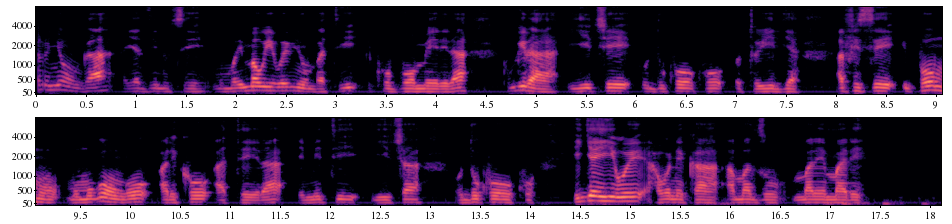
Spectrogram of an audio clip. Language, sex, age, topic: Rundi, male, 25-35, agriculture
